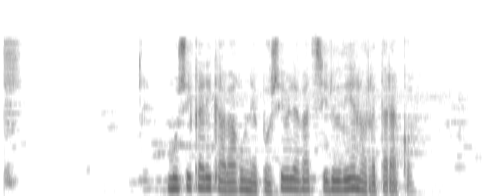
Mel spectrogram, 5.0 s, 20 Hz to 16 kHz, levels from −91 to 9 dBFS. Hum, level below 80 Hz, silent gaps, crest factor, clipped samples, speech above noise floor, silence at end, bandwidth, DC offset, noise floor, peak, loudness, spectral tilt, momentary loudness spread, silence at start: none; -88 dBFS; 0.26-0.80 s, 0.90-1.01 s, 1.20-1.29 s; 16 dB; under 0.1%; 37 dB; 0.9 s; 7.6 kHz; under 0.1%; -76 dBFS; -26 dBFS; -40 LUFS; -6 dB/octave; 17 LU; 0.05 s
